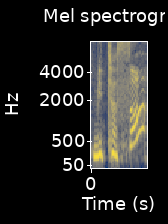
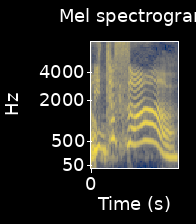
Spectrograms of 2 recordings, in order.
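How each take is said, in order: First: The voice rises at the end, like a question. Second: It is said forcefully, as an exclamation.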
